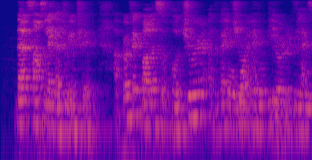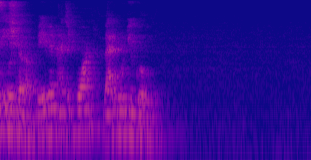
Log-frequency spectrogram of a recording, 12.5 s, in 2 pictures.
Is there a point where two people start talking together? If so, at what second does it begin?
4.5 s

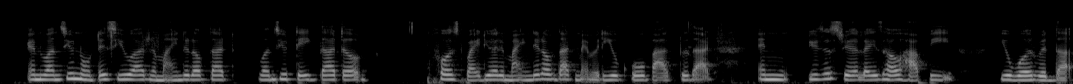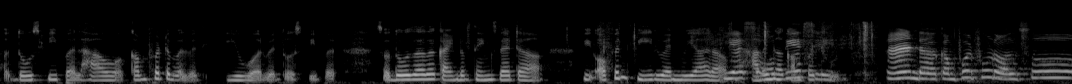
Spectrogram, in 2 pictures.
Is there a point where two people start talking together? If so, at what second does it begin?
18.0 s

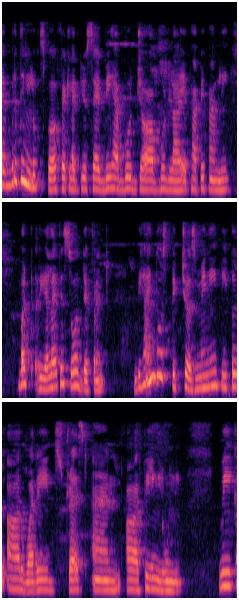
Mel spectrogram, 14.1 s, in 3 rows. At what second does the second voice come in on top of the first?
none

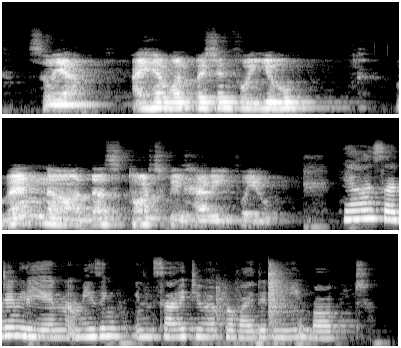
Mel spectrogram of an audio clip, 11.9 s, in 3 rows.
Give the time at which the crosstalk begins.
none

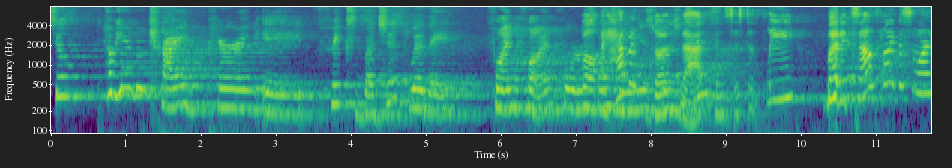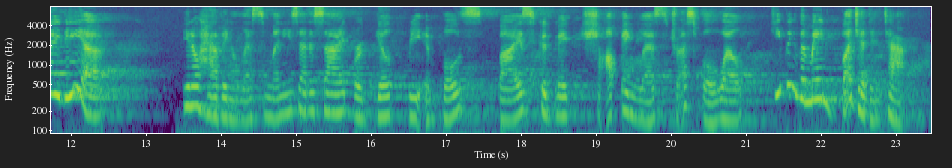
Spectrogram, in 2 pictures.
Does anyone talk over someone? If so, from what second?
7.1 s

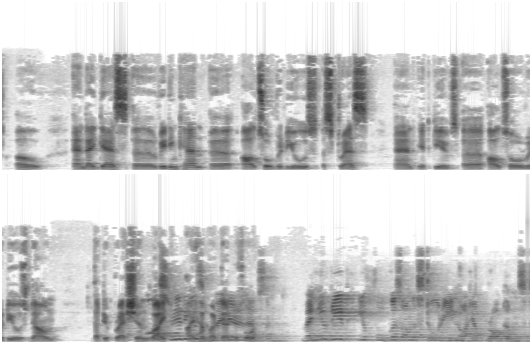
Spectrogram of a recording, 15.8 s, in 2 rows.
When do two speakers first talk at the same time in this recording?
9.8 s

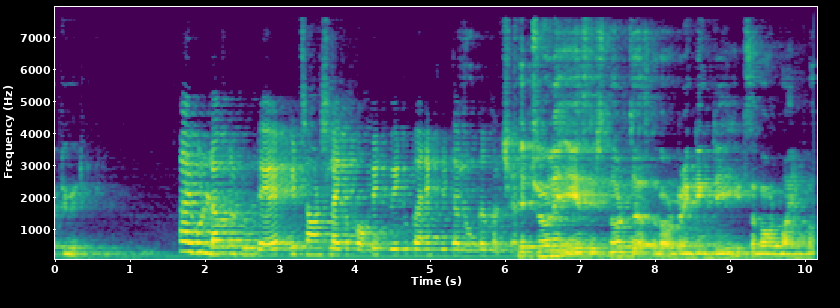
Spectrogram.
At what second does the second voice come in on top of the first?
none

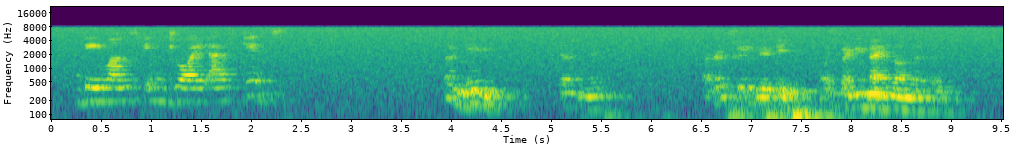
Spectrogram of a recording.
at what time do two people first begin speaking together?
none

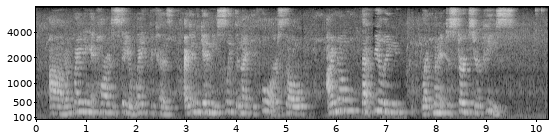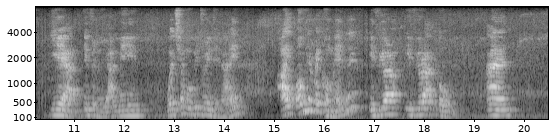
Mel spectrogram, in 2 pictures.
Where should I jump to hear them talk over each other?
none

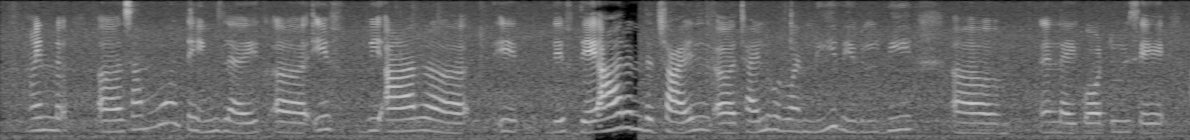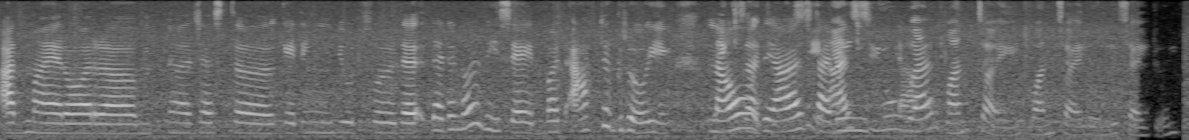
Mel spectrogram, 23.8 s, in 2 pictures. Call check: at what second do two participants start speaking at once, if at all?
19.0 s

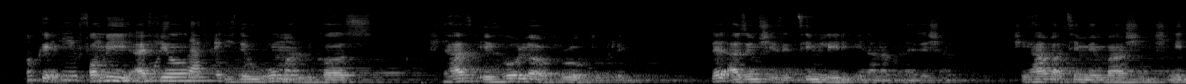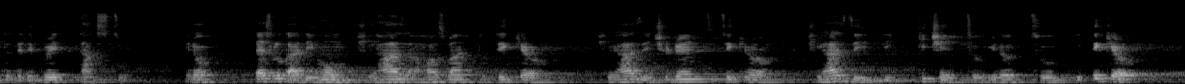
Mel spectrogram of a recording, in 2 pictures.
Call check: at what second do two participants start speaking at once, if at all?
0.5 s

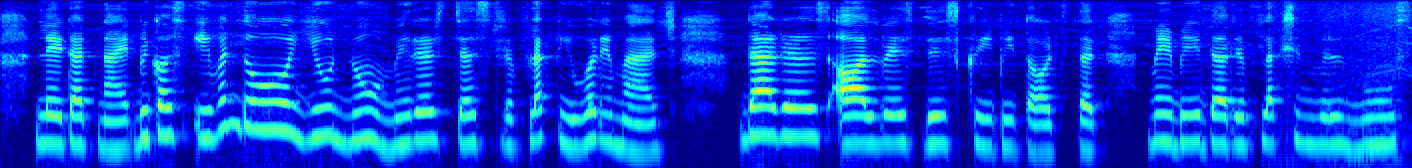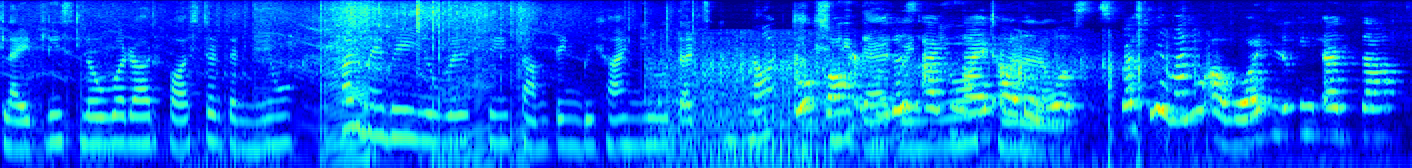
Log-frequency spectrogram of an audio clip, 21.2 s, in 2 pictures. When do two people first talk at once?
16.5 s

